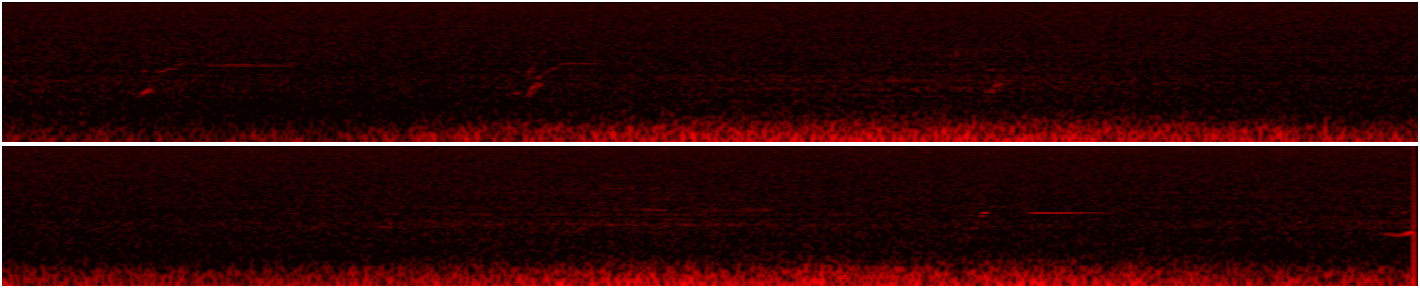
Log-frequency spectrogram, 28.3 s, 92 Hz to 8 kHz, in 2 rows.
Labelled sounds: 1.6	2.6	humpback whale, 0.80 to 1.2 kHz
5.5	5.9	humpback whale, 0.80 to 1.2 kHz
20.6	20.9	humpback whale, 0.99 to 1.1 kHz
24.5	25.0	humpback whale, 0.90 to 1.0 kHz

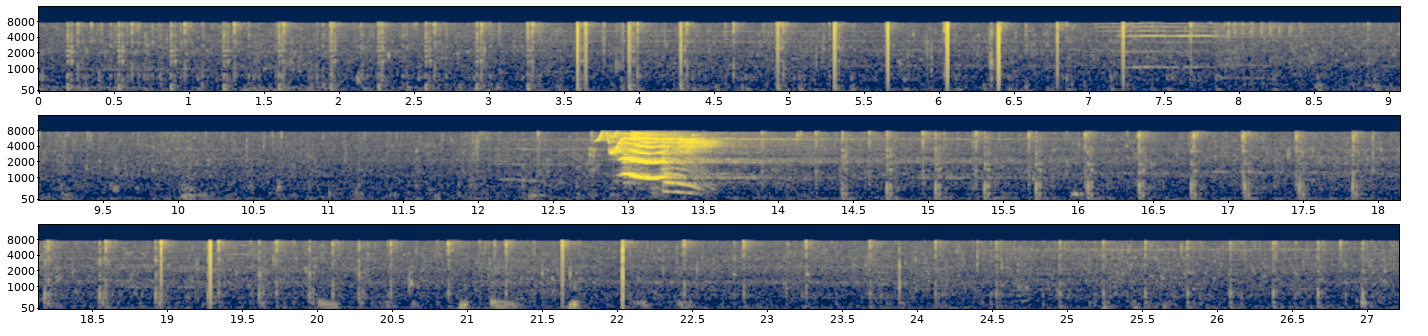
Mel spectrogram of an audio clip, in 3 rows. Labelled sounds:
7.1	8.4	killer whale, southern resident, 0 to 8.0 kHz
11.9	14.2	killer whale, southern resident, 0.02 to 8.0 kHz
16.2	27.2	killer whale, southern resident, 0.87 to 5.9 kHz

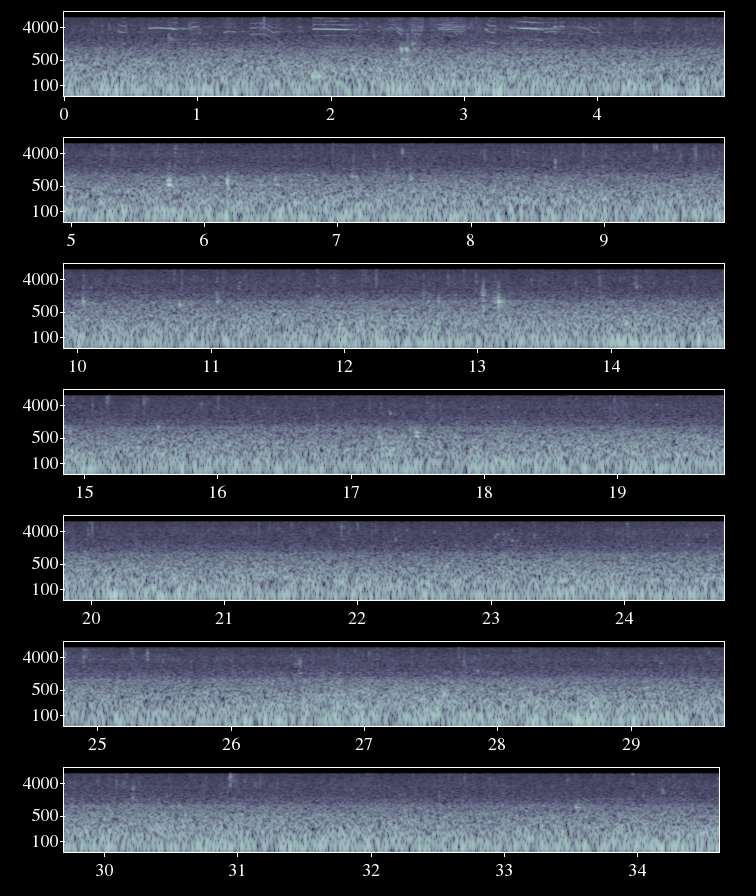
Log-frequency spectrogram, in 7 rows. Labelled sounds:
0.6	3.0	Pacific white-sided dolphin, 2.3 to 7.4 kHz
3.3	3.9	Pacific white-sided dolphin, 3.4 to 6.0 kHz

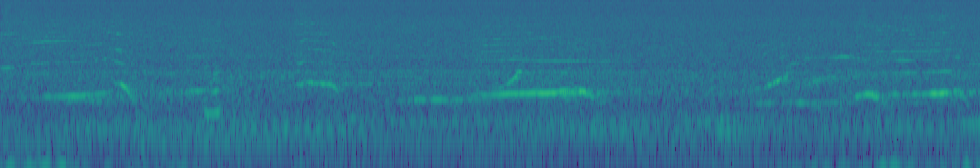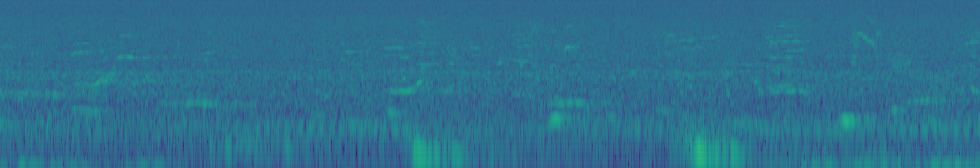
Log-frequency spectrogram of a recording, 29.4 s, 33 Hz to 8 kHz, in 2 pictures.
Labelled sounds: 0.0	1.9	humpback whale, 0.96 to 2.7 kHz
4.6	4.9	humpback whale, 2.5 to 2.7 kHz
12.5	13.7	humpback whale, 1.1 to 1.5 kHz
14.0	14.2	humpback whale, 4.1 to 4.3 kHz
15.7	16.1	humpback whale, 1.3 to 1.5 kHz
16.5	16.8	humpback whale, 1.2 to 1.3 kHz
20.5	20.8	humpback whale, 1.6 to 1.7 kHz
22.3	22.6	humpback whale, 0.86 to 1.2 kHz
24.9	25.5	humpback whale, 2.0 to 2.4 kHz
26.2	26.8	humpback whale, 1.4 to 2.1 kHz
27.5	27.8	humpback whale, 2.0 to 2.8 kHz

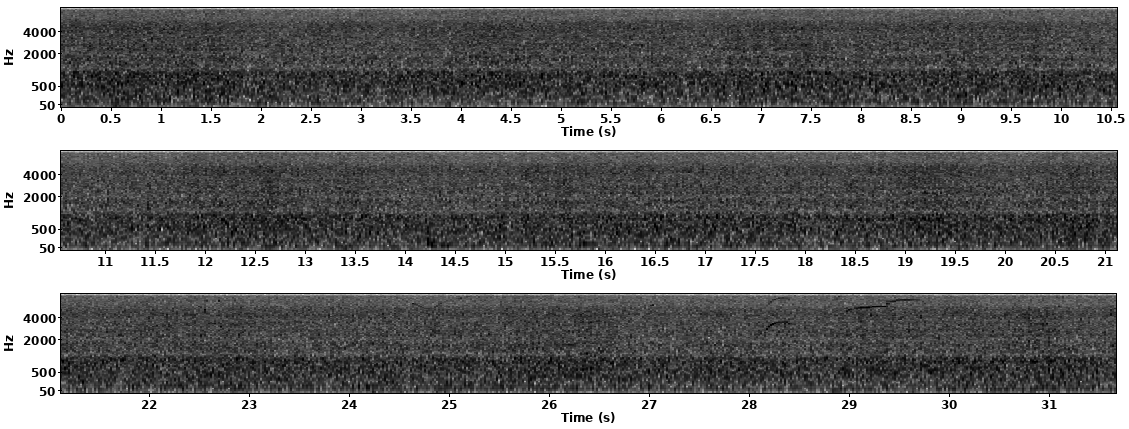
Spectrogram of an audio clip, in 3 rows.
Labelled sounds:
28.2	28.4	killer whale, 2.7 to 3.6 kHz
29.0	29.7	killer whale, 5.3 to 6.8 kHz

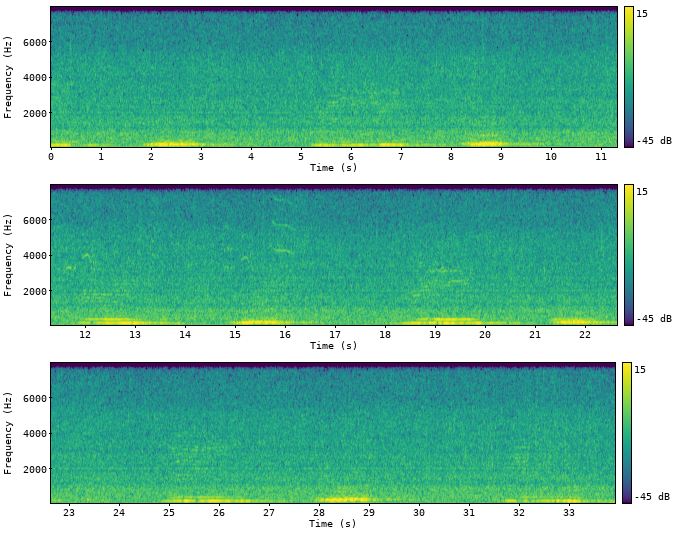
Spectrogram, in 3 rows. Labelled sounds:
15.1	15.4	Pacific white-sided dolphin, 3.6 to 4.0 kHz
15.7	16.1	Pacific white-sided dolphin, 5.5 to 7.4 kHz
15.7	16.2	humpback whale, 4.1 to 4.4 kHz
18.4	19.6	humpback whale, 1.8 to 3.2 kHz

